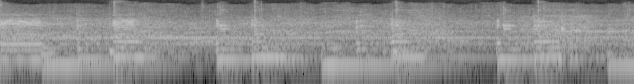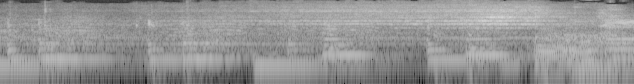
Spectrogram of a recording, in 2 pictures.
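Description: Live band playing a song intro led by plucked strings: a bouncing run of short low notes, several a second.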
